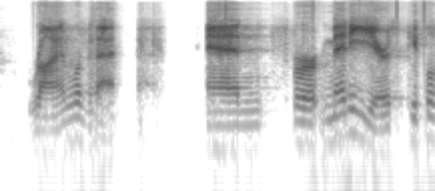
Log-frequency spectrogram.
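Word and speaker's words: Levesque: so my name is Ryan Le yes it's a crazy French name the S is silent Ryan LEC and for many years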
